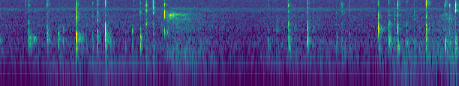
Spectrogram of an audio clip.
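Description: Faint computer keyboard typing in near silence: scattered soft key clicks in short runs, with a pause of about a second and a half in the middle.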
